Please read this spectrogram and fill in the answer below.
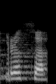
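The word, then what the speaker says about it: Wrocław: to be held I I hoping it's pronounced something like Vitz is that right yes so the city of vof in Poland um don't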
